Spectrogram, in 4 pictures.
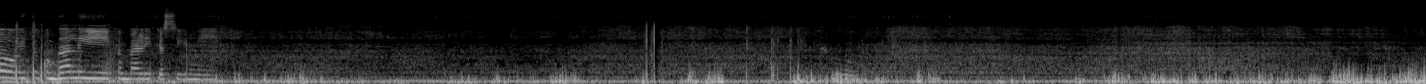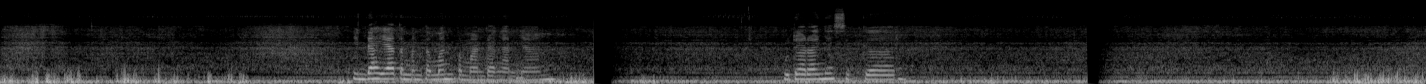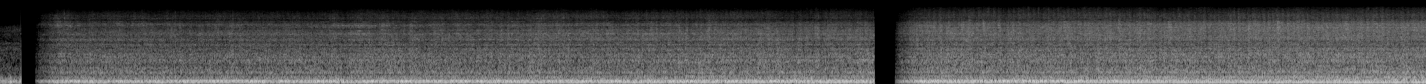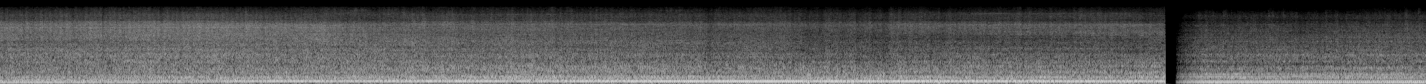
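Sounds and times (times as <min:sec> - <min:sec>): combine harvester engine drone: 0:00.0 - 0:57.0
broad rushing noise: 0:28.4 - 0:57.0.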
